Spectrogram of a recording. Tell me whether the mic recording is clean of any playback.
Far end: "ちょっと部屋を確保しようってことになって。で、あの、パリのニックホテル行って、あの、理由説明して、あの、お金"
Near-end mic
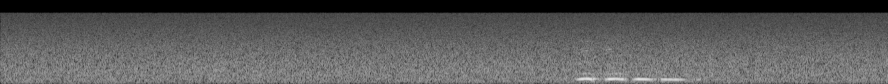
Yes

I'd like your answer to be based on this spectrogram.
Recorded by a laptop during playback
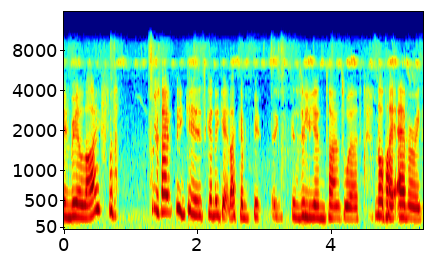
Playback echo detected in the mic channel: No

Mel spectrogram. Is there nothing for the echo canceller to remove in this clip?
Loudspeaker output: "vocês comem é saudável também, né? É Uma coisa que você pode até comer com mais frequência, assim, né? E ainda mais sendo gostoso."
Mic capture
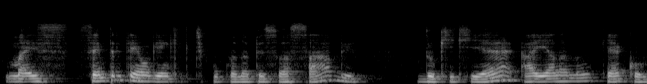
Yes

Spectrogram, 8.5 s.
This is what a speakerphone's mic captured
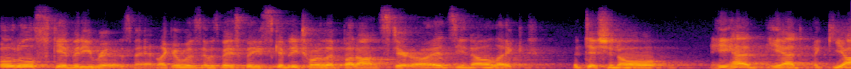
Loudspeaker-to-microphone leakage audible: Yes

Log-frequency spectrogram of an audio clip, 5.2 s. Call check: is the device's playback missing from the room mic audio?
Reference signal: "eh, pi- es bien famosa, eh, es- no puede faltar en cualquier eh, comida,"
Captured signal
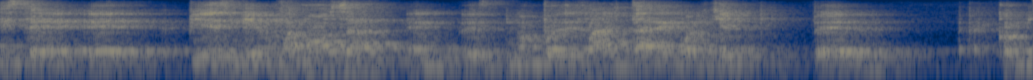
No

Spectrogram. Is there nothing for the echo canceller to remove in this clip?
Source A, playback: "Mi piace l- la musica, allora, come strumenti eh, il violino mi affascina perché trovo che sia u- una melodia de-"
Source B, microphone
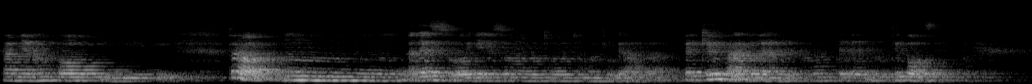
Yes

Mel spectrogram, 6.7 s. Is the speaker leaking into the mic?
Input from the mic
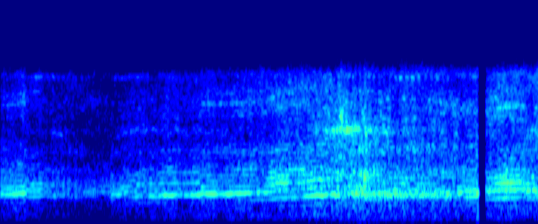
No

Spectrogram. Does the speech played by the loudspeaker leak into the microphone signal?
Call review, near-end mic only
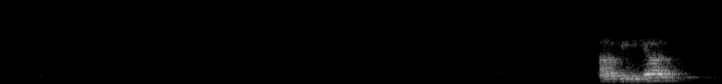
No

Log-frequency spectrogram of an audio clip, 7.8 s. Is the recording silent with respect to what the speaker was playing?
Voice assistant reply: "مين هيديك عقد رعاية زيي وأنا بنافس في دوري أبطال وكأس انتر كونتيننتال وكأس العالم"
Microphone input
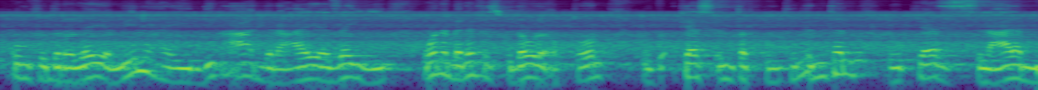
No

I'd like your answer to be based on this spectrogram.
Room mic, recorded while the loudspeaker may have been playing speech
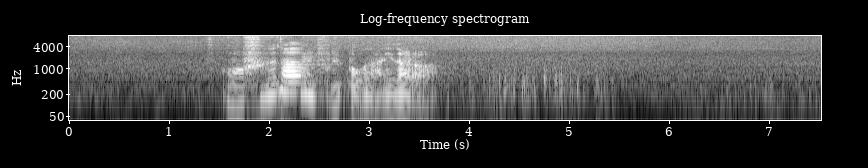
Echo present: No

